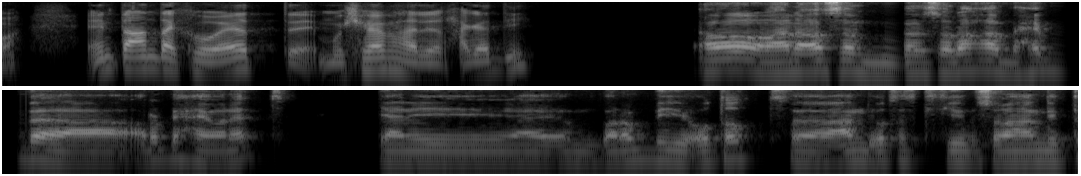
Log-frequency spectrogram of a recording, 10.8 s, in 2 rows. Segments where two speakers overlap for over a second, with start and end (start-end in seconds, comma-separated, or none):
none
